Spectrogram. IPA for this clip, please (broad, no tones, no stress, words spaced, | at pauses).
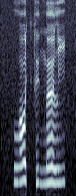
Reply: wɔt͡ʃʼy ŋœli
